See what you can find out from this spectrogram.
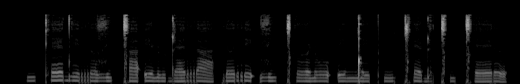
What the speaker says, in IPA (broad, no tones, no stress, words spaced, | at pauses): ikʰɛd̪e rɤziǀaʔe ɳʉɖæra | ɾəreʔ ziǀʰɤɳo ʔeŋ͡ǃepʰʉǀʰɛ ɖəǀʰiǀʰɛɾə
